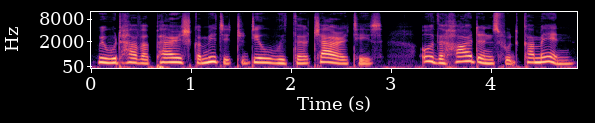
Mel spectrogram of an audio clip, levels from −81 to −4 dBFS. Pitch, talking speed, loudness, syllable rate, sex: 225 Hz, 195 wpm, -17 LUFS, 5.3 syllables/s, female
